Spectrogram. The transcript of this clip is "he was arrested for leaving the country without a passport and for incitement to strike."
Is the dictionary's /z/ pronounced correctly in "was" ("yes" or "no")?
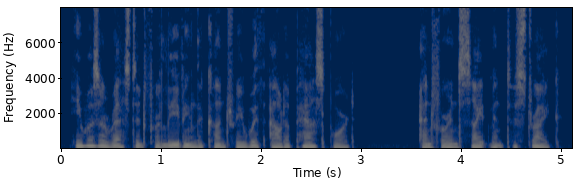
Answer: yes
